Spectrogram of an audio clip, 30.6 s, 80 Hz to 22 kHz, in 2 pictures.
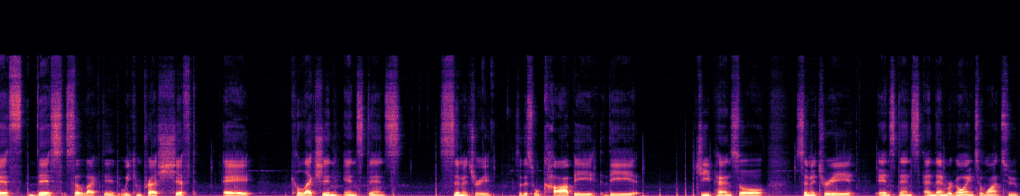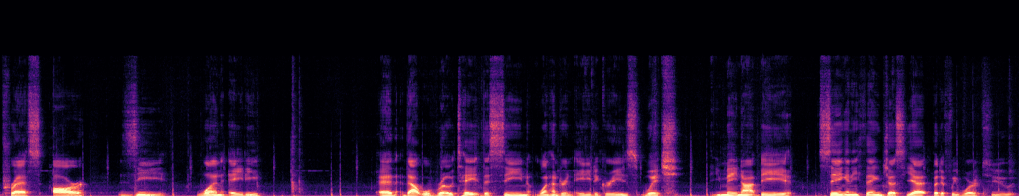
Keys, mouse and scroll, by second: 3.4 shift+a, 9.3 scroll down 2, 16.2 r, 24.1 click, 28.7-29.9 drag.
